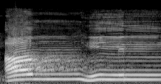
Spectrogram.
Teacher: میم میں بھی لام میں آواز دونوں میں جاری رہے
